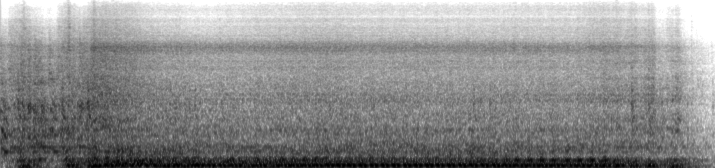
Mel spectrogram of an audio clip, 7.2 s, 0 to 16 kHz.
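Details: 1971 Lincoln Mark III barn find after freeing a stuck throttle shaft, running on gas poured into the carburetor with the pedal feathered: it cranks, catches and roars evenly for about six seconds, then stalls.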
